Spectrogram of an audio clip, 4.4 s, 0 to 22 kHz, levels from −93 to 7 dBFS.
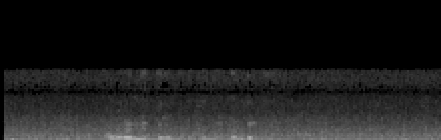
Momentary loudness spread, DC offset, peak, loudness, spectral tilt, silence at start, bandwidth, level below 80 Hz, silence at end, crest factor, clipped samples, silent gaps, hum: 15 LU; under 0.1%; -18 dBFS; -40 LUFS; -6.5 dB/octave; 0.05 s; 11.5 kHz; -64 dBFS; 0 s; 20 dB; under 0.1%; none; none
